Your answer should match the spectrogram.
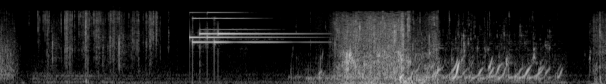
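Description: Faint crackly clicks of fingertips working into a thick cream face mask. About two seconds in comes a bright bell-like ding that rings out for a second or so, followed by a dense stretch of rustling, squishy noise that stops shortly before the end.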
